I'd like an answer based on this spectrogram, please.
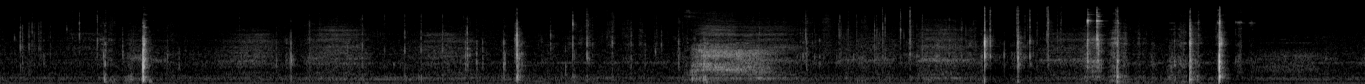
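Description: Small metal clicks and taps from a screwdriver working the grub screw and top screw out of a brass padlock body, with the lock being handled and parts set down; a cluster of sharper clicks comes near the end, and a short soft rasp about seven seconds in.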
